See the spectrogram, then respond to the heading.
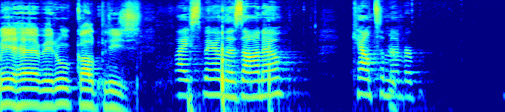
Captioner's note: gavel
